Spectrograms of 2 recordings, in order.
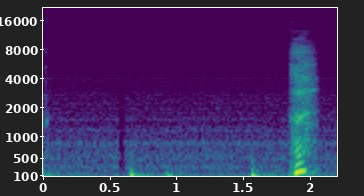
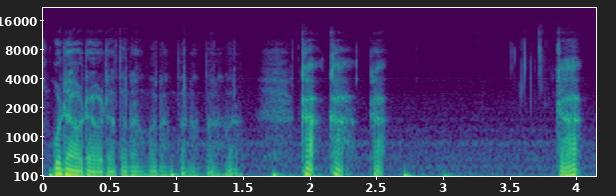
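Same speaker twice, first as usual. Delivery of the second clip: low, hushed calming; soothing; 7 semitones lower, 5 dB quieter, faster than usual. Acted. Comforting a panicked partner in a low, soft soothing voice. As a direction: gently settle her down.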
